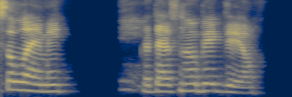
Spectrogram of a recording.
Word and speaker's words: Salamy: up we have salomé introduction to rug hooking a one-day Workshop it's Saturday July the 13th hi there pronounced your name wrong salami salami it's salami but that's no big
